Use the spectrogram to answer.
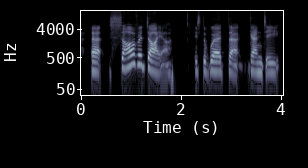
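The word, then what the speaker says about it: Sarvodaya: is um I have to make sure I pronounce it correctly uh Sava Dyer is the word that Gandhi coined Sava is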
